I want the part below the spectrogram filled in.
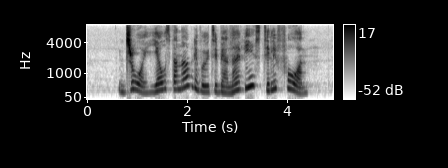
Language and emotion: Russian, positive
